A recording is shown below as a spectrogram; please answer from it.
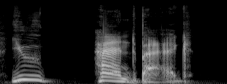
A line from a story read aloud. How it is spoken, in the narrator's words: he growled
